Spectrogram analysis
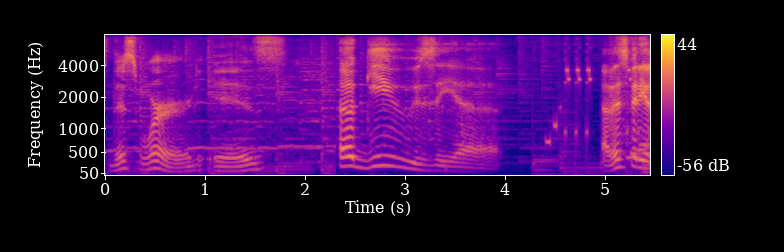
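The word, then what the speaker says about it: ageusia: I I would assume Auasia, but the E is before the U, so maybe not.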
